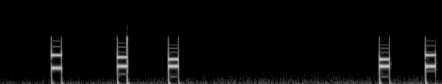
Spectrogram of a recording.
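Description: Touch tones of a telephone number being dialed: five short dual-pitched beeps in an uneven rhythm, three close together, a pause, then two more, over a faint low hum.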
